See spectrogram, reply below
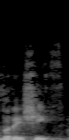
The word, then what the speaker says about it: Bereshith: So this should be pronounced Bereshith and not Ith or anything like that.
